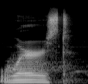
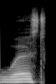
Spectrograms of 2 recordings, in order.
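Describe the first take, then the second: First: It is said with an r sound. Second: It is said without an r sound. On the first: "अमेरिकनमा चाहिँ" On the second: "यो आर चाहिँ silent हुन्छ ब्रिटिसमा"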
